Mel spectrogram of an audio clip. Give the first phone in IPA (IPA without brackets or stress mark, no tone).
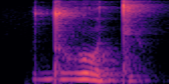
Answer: dʱ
